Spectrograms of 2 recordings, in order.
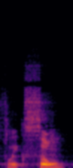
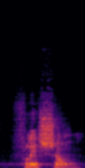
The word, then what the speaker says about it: flexão: Flexão, properly pronounced flexão, in Bahia is pronounced flechão.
